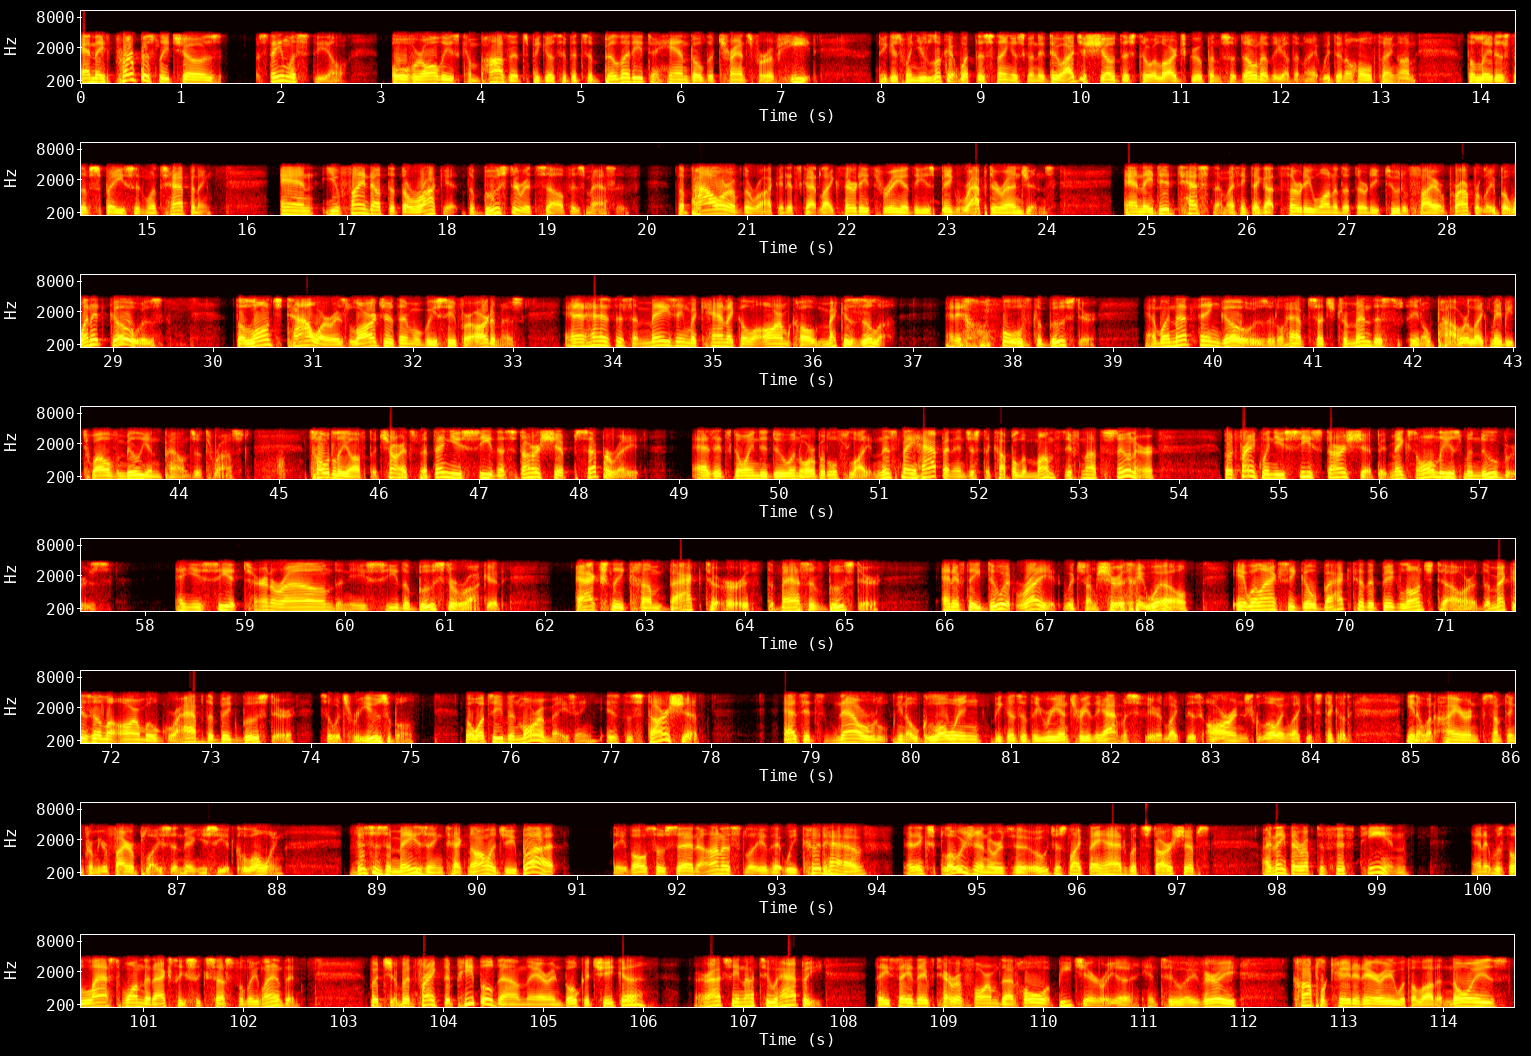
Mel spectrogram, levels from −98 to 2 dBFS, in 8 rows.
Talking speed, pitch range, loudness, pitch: 185 wpm, 115-155 Hz, -23 LUFS, 135 Hz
